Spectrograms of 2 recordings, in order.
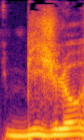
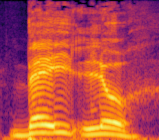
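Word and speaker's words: Bijlow: Bon voilà, Baylo. Voilà, quand c'est IJ, c'est hey, c'est comme Wijnaldum, non, c'est Wijnaldum.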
